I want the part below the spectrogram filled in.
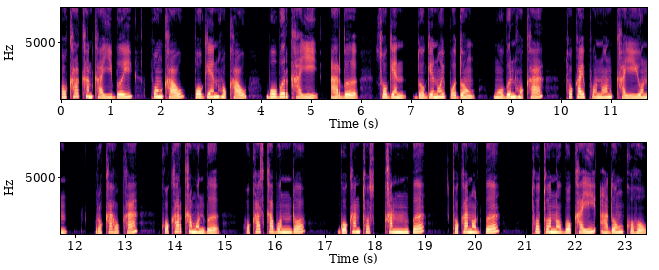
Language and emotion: Bodo, neutral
